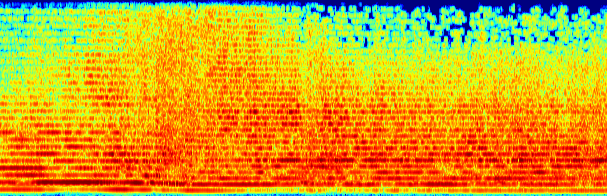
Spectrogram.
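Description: Train horn sounding one long, loud blast, its pitch dropping slightly about one and a half seconds in and then holding steady.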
